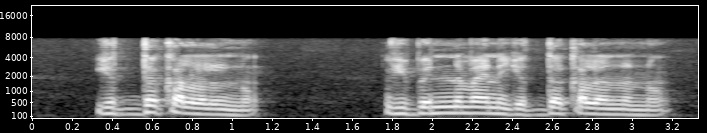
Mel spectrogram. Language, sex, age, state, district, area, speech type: Telugu, male, 45-60, Andhra Pradesh, West Godavari, rural, spontaneous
